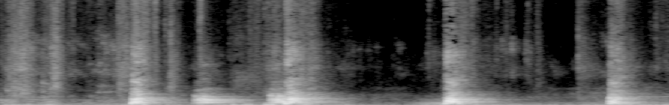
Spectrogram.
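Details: Two Boerboels (South African Mastiffs), a male and female pair living in Egypt, barking while playing; deep, short barks in an uneven series of five over about five seconds, with quiet gaps between.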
